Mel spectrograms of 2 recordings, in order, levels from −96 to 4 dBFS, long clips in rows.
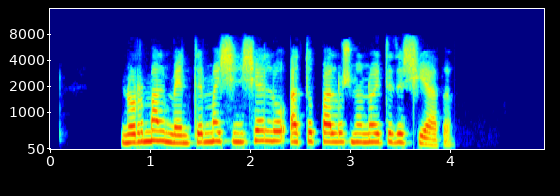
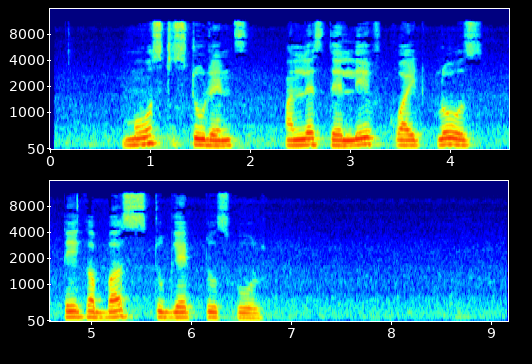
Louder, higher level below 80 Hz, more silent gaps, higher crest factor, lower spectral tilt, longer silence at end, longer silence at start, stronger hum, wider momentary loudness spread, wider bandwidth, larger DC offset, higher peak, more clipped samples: about the same, -18 LUFS vs -19 LUFS; about the same, -62 dBFS vs -58 dBFS; neither; about the same, 16 dB vs 16 dB; second, -5.5 dB/octave vs -7 dB/octave; second, 0.95 s vs 2.45 s; about the same, 0.7 s vs 0.7 s; neither; second, 6 LU vs 9 LU; second, 7.6 kHz vs 11.5 kHz; neither; about the same, -2 dBFS vs -4 dBFS; neither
